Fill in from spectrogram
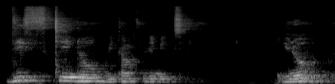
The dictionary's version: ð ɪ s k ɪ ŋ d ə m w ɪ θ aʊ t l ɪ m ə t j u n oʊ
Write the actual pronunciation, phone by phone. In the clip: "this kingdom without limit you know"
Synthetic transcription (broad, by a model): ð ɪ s k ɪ d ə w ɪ t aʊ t l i m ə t j u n oʊ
